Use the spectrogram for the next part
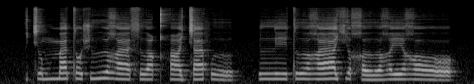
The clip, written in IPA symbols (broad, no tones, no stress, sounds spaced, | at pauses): c ɤ mː a t ɔ ʃ ɯː ʁ aː s ɤː qʰ aː c a f ɤː | lː eː t ɤː ʁ aː ç ɯ χ ɤː ʁ eː ʁ ɔː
